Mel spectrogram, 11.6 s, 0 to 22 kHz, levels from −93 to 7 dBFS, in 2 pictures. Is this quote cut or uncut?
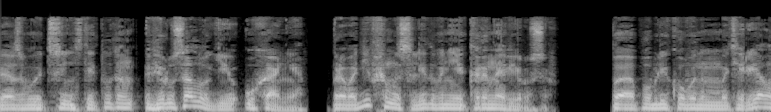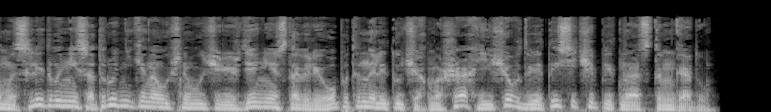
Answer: uncut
